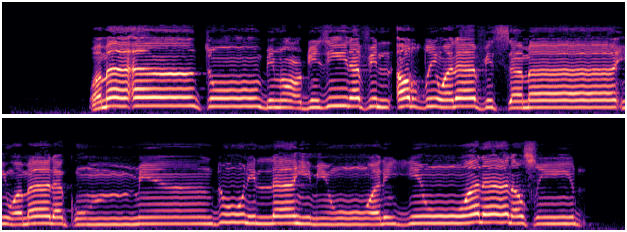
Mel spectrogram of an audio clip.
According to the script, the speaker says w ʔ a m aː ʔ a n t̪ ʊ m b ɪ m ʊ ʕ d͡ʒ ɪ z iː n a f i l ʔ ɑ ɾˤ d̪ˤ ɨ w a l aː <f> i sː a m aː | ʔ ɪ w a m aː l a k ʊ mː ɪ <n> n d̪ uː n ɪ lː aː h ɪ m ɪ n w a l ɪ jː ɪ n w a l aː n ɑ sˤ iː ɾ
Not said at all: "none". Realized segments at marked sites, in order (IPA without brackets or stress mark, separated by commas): f, n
